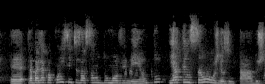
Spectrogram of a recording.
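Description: Lively intonation marks a woman's high voice. She speaks at a fairly slow pace. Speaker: physiotherapist and educator; educator. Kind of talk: online live lecture. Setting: live video stream. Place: home room. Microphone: video call.

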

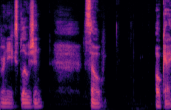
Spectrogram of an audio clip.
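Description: A man with a very deep, low pitch speaks at a moderate pace in a monotone, flat intonation over a quiet background. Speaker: reaction streamer. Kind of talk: casual reaction commentary. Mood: amused, laughing. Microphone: studio mic.

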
